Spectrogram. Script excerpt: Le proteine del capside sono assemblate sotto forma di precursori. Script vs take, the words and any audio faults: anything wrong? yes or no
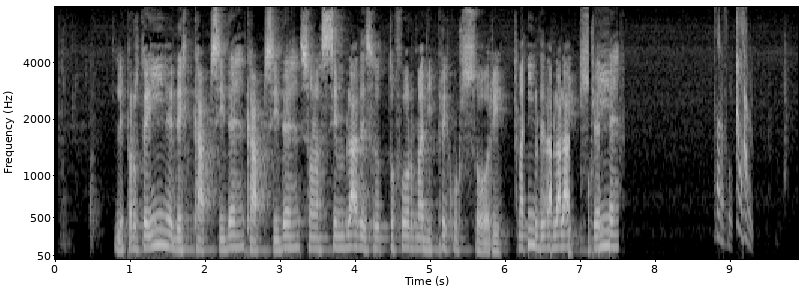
yes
